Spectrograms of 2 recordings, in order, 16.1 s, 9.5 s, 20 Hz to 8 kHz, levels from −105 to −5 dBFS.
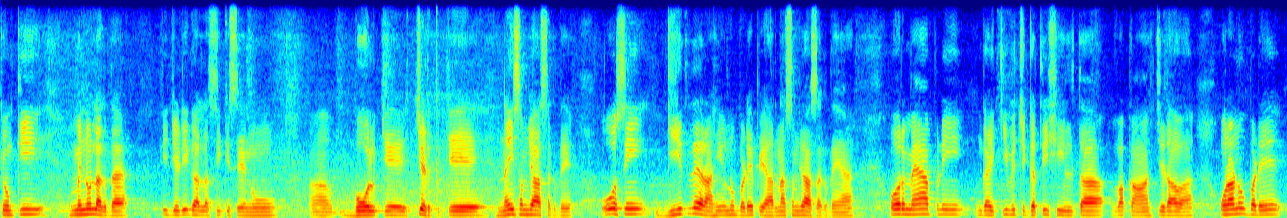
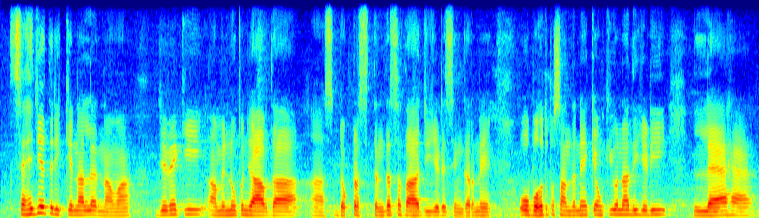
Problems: constant background noise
